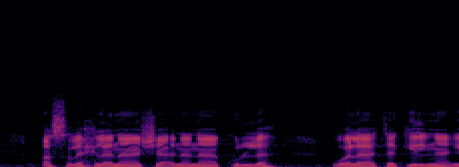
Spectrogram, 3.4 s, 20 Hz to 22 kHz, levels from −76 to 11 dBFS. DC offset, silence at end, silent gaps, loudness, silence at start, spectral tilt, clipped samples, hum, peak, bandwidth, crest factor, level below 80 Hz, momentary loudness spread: under 0.1%; 0 s; none; -31 LUFS; 0.3 s; -4 dB/octave; under 0.1%; none; -16 dBFS; 9.6 kHz; 16 dB; -66 dBFS; 6 LU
